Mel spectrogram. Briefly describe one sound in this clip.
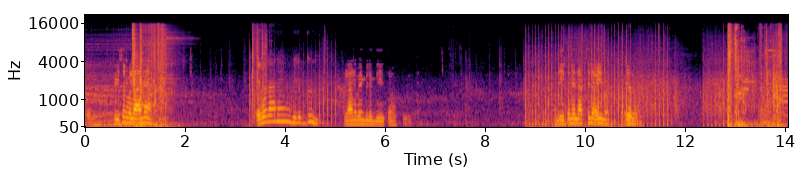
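A rifle fires a sharp, loud shot.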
